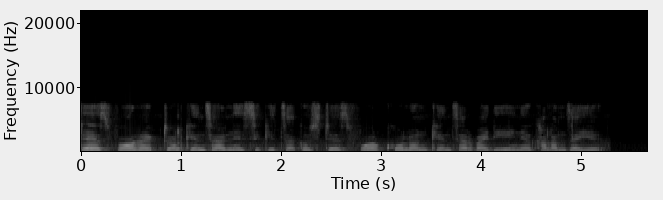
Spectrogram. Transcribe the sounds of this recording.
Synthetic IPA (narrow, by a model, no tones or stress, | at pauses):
tespʰɔɹɛk̚tɔlkʰɛnsaɹnisikʰitsakɯstespʰɔɹkʰɔlɔnkʰɛnsaɹbajdiɯjnɯkʰalamzajɯ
